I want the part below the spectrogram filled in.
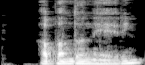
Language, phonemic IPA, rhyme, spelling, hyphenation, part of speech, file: Norwegian Bokmål, /abandɔˈneːrɪŋ/, -ɪŋ, abandonering, ab‧an‧do‧ner‧ing, noun, NB - Pronunciation of Norwegian Bokmål «abandonering».ogg
- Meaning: the act of abandoning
